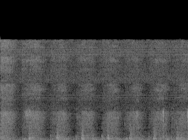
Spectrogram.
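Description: Faint, soft rustling of cloth and hands: a series of light brushing sounds as the towel wrapped around the patient's neck is gripped and shifted.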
